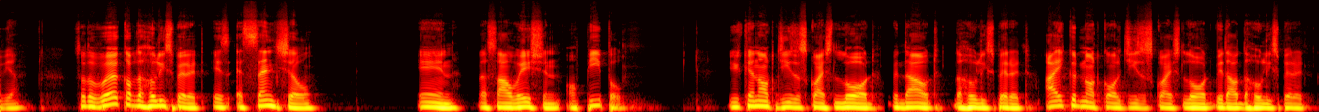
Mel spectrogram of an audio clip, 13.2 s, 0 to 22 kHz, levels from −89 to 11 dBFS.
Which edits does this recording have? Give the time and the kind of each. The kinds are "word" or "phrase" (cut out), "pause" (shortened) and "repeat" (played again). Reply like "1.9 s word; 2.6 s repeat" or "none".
4.7 s pause; 7.8 s word; 8.8 s pause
